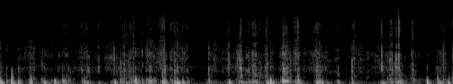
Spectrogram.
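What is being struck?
Knit fabric sneaker with rubber sole.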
